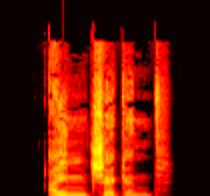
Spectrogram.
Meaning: present participle of einchecken
- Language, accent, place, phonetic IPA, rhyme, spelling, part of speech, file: German, Germany, Berlin, [ˈaɪ̯nˌt͡ʃɛkn̩t], -aɪ̯nt͡ʃɛkn̩t, eincheckend, verb, De-eincheckend.ogg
